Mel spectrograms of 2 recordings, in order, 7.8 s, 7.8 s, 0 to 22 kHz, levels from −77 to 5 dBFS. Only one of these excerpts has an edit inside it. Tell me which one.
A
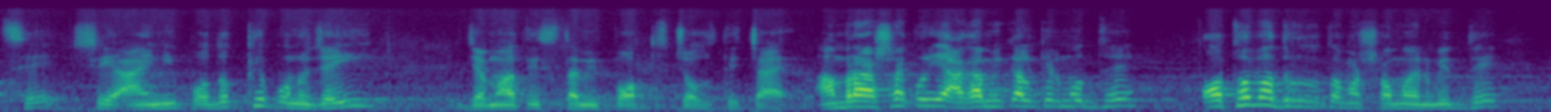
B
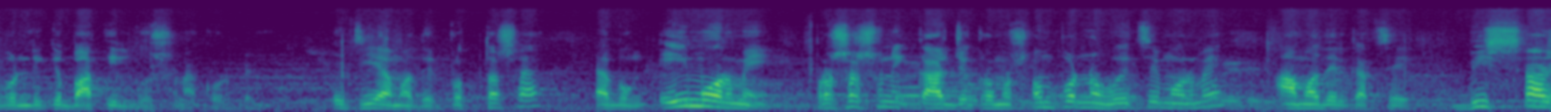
A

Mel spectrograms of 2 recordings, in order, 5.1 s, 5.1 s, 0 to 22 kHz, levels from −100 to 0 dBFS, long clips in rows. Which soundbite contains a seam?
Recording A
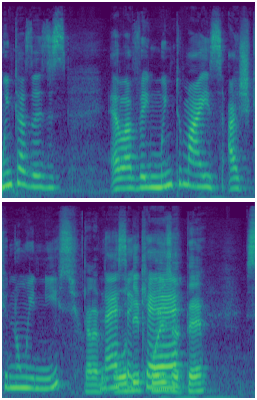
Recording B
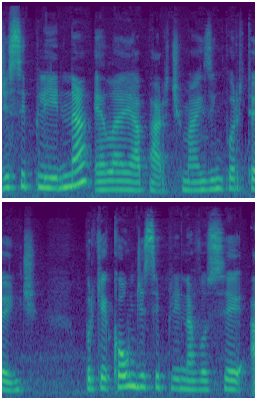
B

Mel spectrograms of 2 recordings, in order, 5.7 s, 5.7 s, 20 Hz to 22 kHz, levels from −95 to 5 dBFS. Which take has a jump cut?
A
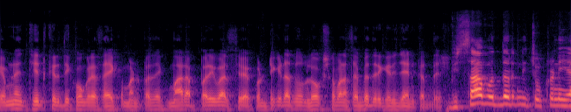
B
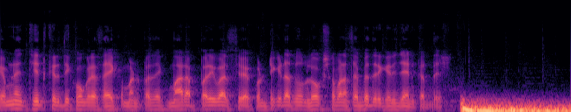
A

